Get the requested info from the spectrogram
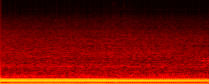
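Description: A live rock band holding one sustained low chord. Bass and electric guitar ring steadily on the same low notes under a wash of noise, with no singing.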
